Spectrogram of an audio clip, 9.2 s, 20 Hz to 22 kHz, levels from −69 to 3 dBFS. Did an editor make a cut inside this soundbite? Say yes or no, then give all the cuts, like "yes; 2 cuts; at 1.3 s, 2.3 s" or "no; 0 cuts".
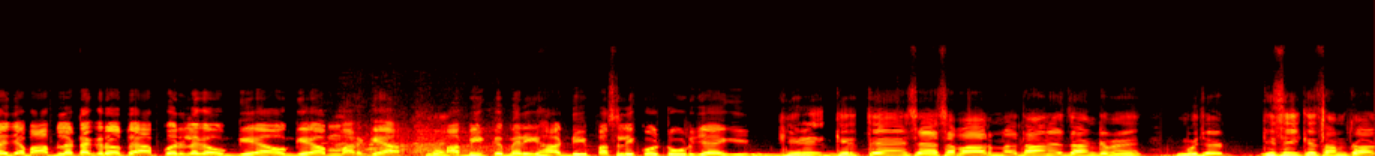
no; 0 cuts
